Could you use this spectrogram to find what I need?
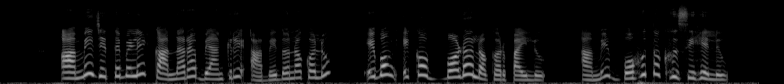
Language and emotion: Odia, happy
